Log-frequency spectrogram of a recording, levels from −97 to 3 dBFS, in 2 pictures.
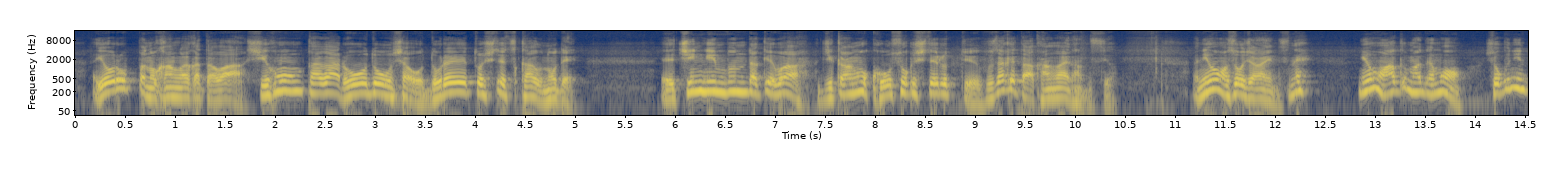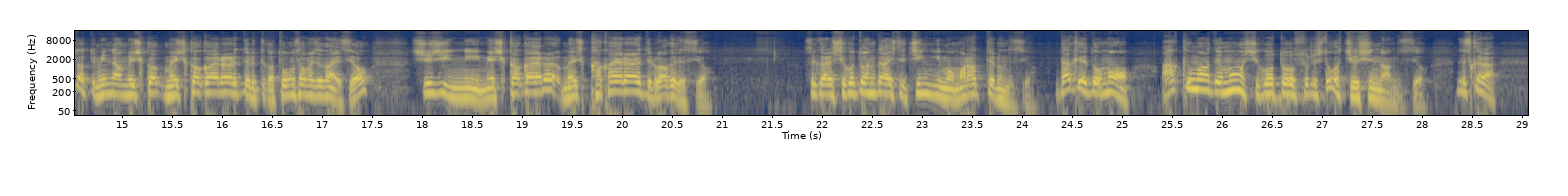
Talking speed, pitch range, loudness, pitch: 360 characters per minute, 150-190 Hz, -15 LUFS, 175 Hz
